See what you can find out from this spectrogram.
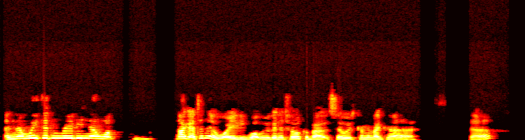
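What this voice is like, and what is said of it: Welsh accent. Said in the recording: “as I don't know if you've noticed from the accent, we are Welsh”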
